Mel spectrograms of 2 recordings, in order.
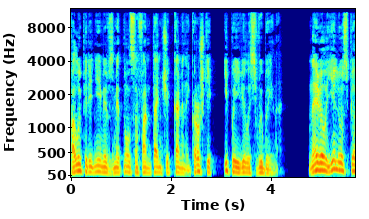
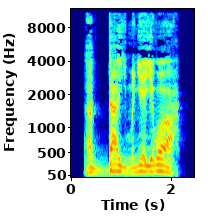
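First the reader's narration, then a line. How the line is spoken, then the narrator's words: Growled into ear. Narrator (Russian): прорычал ему в ухо чей-то голос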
